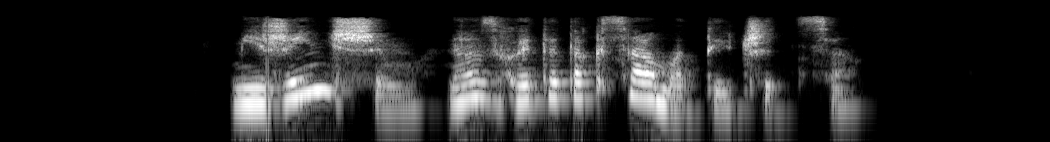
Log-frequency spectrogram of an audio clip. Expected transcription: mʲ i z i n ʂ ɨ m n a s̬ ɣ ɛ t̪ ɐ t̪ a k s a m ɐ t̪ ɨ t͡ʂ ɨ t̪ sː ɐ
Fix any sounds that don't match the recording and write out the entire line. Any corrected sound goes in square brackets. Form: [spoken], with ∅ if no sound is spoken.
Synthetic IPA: mʲ i [ʐ] i n ʂ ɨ m n a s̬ ɣ ɛ t̪ ɐ t̪ a k s a m ɐ t̪ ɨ t͡ʂ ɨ t̪ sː ɐ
